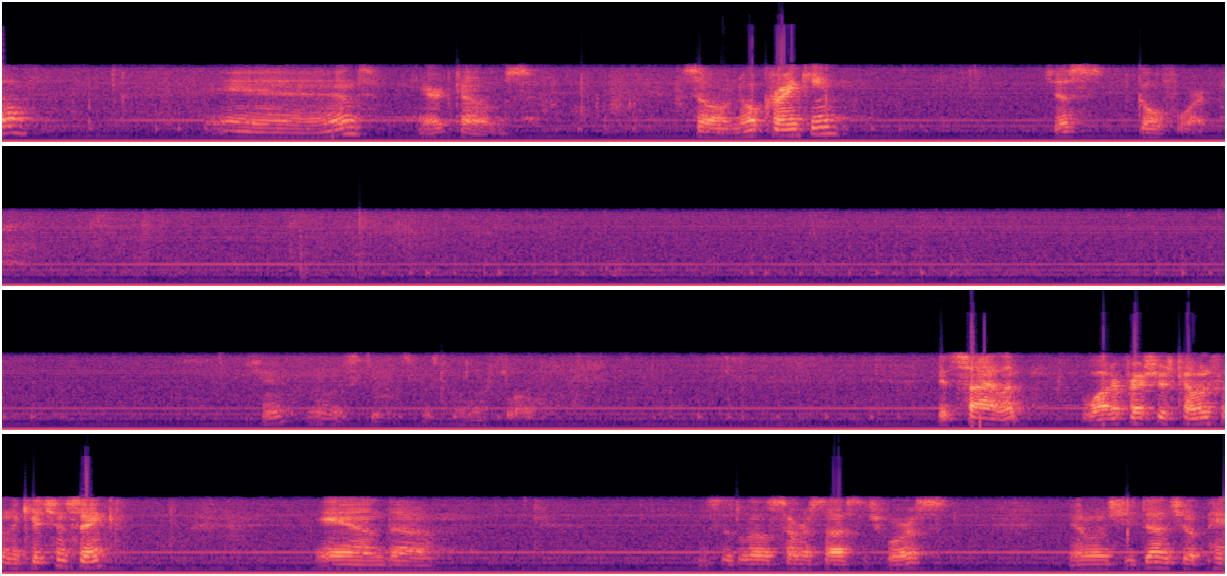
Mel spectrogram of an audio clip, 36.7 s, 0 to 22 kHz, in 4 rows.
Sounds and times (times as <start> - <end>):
Speech: 0.0 - 0.3, 1.5 - 4.1, 5.1 - 6.4, 7.8 - 9.3, 20.2 - 22.6, 25.4 - 28.5, 29.9 - 30.9, 32.8 - 34.7, 35.5 - 36.6.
